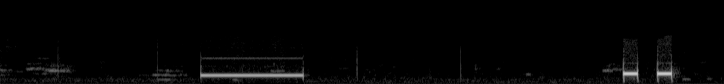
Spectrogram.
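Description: Two short touch-tone keypad beeps as a caller selects an option in an automated phone menu, coming near the end after a longer steady one-second tone. The line is otherwise quiet.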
